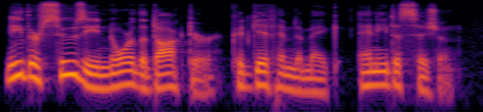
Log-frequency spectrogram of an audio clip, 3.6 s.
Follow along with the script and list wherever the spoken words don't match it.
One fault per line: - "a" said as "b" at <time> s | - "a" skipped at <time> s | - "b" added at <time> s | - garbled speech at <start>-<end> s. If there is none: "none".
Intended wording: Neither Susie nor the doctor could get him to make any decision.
none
